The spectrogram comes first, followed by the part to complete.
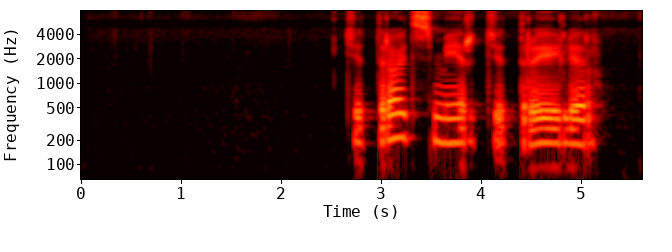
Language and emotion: Russian, sad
